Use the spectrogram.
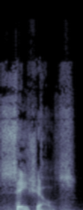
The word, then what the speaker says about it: Seychelles: most vaccinated country, which is spelled Seychelles, is pronounced Seychelles. Oh, really? Is the name of the country. I am not familiar with that country. Seychelles.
